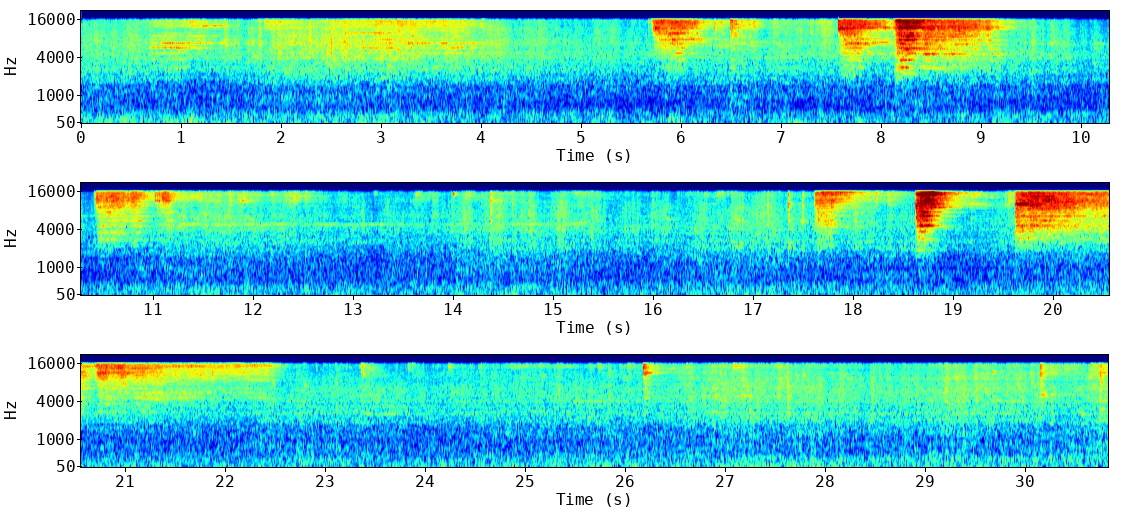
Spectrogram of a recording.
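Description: Freight train's tank cars and boxcars rolling past at close range: a steady rumble and rattle of wheels on rail. Several times, notably about a third of the way in and again past the middle, wheels squeal briefly at a high pitch.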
